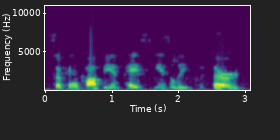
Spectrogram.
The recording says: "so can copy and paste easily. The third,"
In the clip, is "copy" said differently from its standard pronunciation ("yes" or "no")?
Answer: yes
